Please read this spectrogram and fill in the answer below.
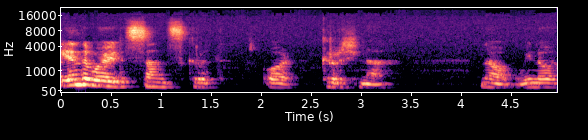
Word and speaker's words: Sanskrit: Say we're pronouncing it as an M here, but depending on position in a word, it will be melting into the next letter, next position, like in the word Sanskrit. As you see, we spell it with a special kind of N, not with an M.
